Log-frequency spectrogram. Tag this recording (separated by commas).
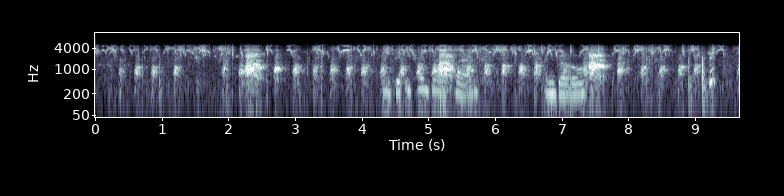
Speech, Bird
